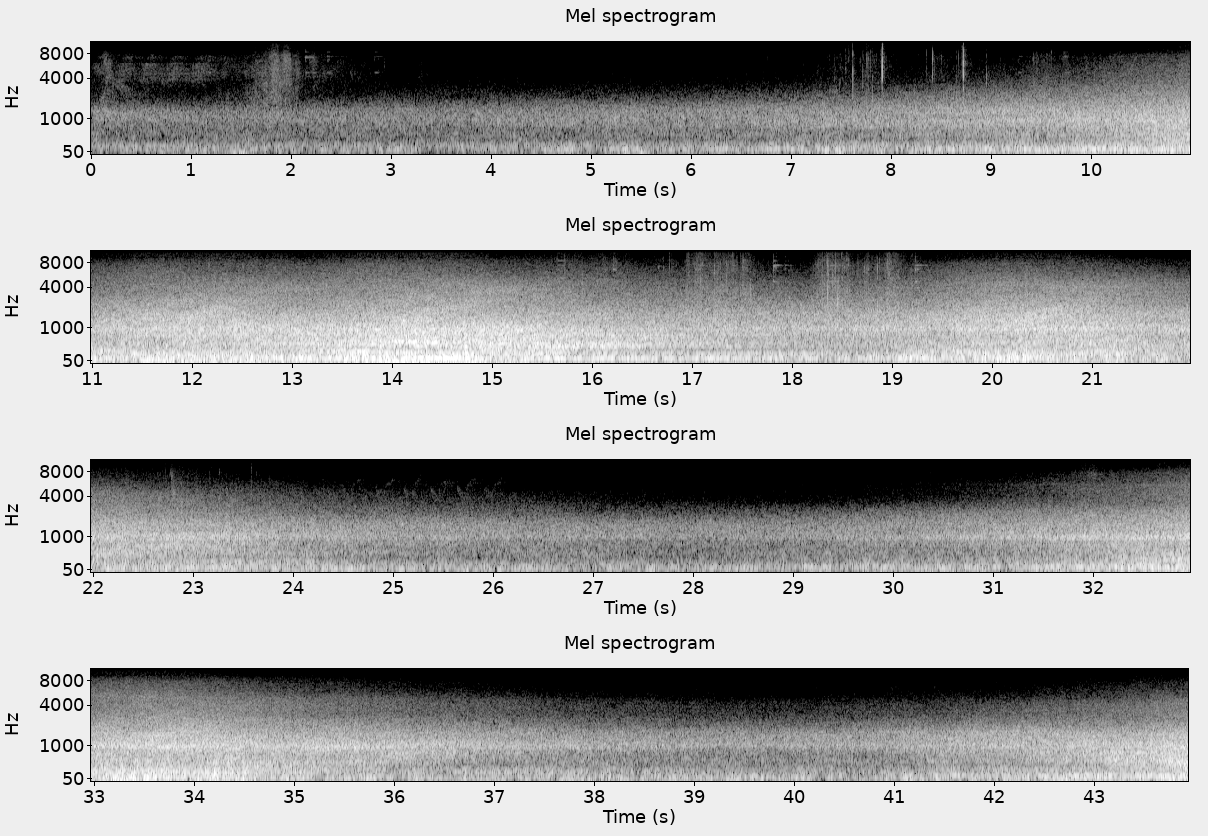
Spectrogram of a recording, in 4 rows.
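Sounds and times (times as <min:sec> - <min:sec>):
vehicle passing by: 0:10.8 - 0:22.1.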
